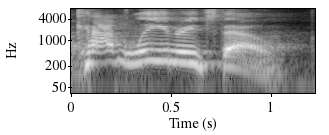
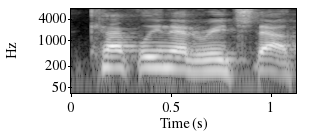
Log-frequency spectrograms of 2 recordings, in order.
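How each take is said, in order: First: Higher, stressed KATHLEEN; excited repeat. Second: Said in the usual way. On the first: Acted. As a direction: jump up on Kathleen as if amazed.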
